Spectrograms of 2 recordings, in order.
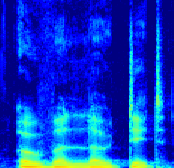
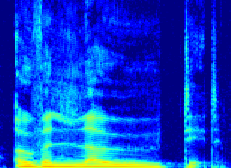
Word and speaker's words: overloaded: Get the the stress in the word right. It's not overloaded. Overloaded. Overloaded. Whenever you stress a syllable, you make it longer, louder, and higher pitch. Overloaded. Overloaded. That's how you stress in English, right? Word stress.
